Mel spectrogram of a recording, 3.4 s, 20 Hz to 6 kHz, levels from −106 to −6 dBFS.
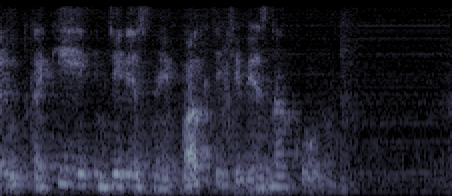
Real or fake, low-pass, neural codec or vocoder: fake; 5.4 kHz; vocoder, 22.05 kHz, 80 mel bands, HiFi-GAN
